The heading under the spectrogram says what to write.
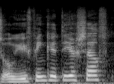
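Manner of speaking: lightly voiced old woman, pitched high; high-pitched teasing retold; mock teasing old woman. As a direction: imitate a cheeky older woman's high-pitched tease. Cheeky old woman teasing him.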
